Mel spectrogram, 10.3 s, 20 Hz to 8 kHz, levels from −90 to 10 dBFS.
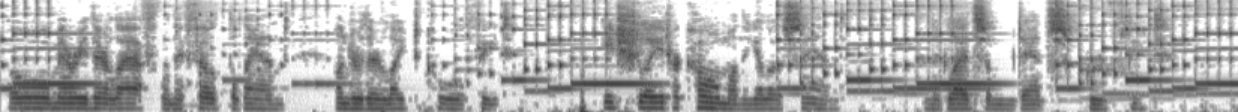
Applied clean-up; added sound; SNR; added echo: classical method spectral subtraction.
